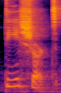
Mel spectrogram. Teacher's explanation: chữ sh này mình phải đọc âm s dài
